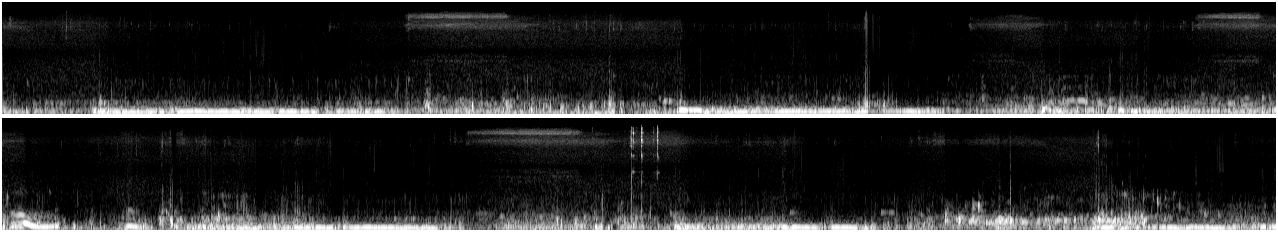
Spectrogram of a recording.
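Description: Scuba diver breathing through a regulator underwater: exhaled bubbles rumble in long bursts every several seconds, with short, faint hissing inhalations between them.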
